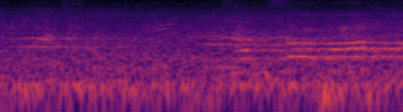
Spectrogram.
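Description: Sports shoes squeak sharply on a court floor.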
